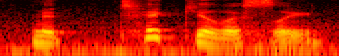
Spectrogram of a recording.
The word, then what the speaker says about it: meticulously: now we have meticulously so the emphasis is tip meticulously he cleaned the house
